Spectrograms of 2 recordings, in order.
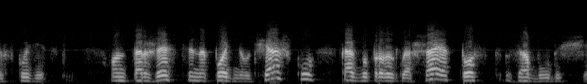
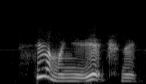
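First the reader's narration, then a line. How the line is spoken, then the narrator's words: Sighing. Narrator (Russian): вздохнул Генри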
